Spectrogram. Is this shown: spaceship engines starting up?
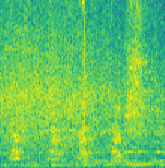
no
